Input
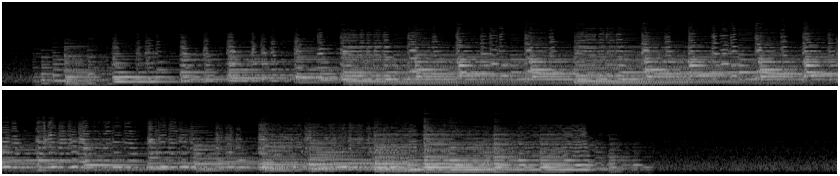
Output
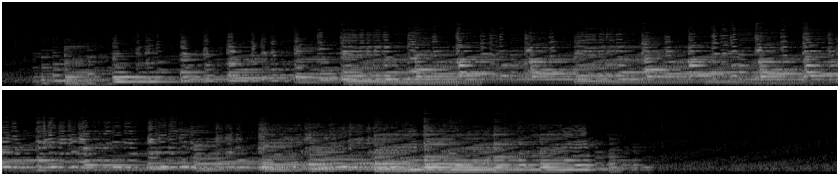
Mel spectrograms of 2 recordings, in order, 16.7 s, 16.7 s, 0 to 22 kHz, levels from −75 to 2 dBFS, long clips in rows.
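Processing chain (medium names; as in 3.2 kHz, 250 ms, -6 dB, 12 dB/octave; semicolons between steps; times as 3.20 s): 4.79–7.03 s: tone controls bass -12 dB, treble -5 dB; crackle 300 per s -41 dBFS; Shepard-style phaser rising 1.3 Hz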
